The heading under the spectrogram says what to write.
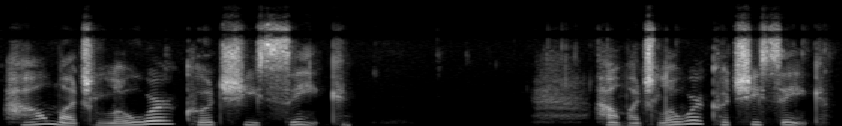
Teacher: How, lower, and sink are going to be emphasized.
